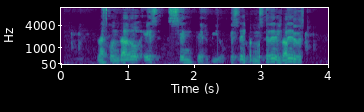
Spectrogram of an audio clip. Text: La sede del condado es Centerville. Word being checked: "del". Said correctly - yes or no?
no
